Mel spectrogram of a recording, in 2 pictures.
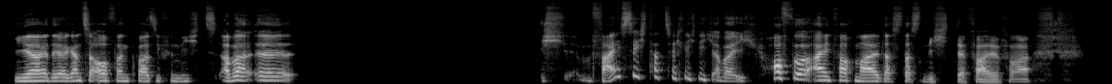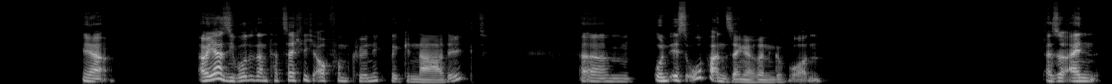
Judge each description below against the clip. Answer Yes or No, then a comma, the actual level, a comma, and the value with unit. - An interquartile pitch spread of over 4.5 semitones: Yes, average, 5.2 semitones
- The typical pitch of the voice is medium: Yes, medium, 160 Hz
